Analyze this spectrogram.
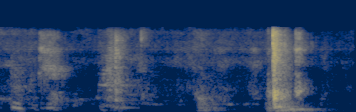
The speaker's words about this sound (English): Excuse me, let me just close the door. There's somebody.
